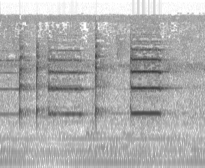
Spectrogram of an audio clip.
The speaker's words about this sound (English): Oh, that is awesome. Club-winged manakin doing its display right in front of us here on an open branch.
